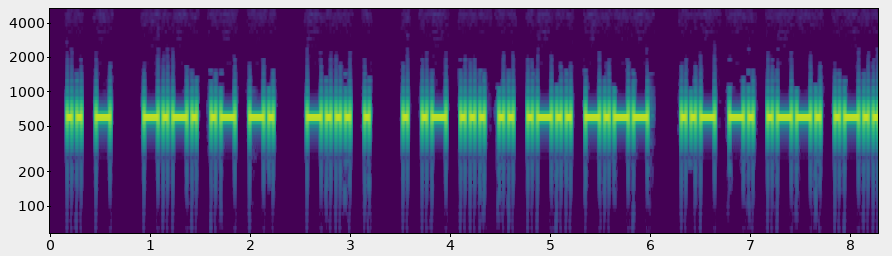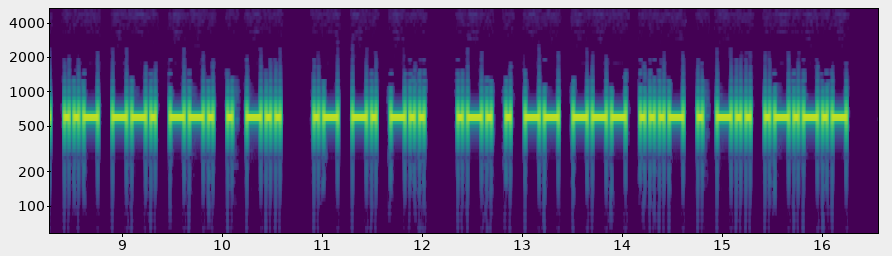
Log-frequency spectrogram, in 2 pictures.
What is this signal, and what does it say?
Morse code, heard as a keyed tone, about 25 wpm, 600 Hz. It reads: IT CAN BE EASILY UNPLUGGED AND REMOVED.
